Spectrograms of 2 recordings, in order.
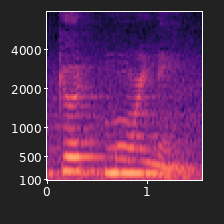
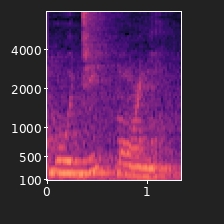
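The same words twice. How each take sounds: First: The d in good is a plain d. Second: The d in good sounds like dj. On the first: The speaker calls it right. "Então é good, good morning" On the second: The speaker calls it wrong. "Não good morning"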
